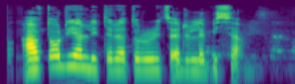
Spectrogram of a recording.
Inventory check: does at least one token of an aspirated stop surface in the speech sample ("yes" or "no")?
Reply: no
